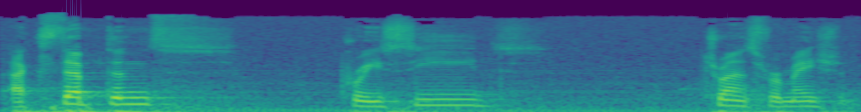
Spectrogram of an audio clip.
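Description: Male preacher, middle-aged, high register, emphatic storyteller, big echoing hall PA sound. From Puerto Rico, born in Cuba. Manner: animated storytelling, emphatic pauses and repetition. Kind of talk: sermon with humorous personal stories. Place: large conference hall, on stage at a lectern. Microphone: lapel mic. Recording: reverberant hall sound system.

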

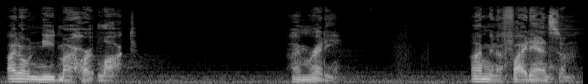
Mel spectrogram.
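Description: An actor playing a calm, determined teenage boy hero in a video game, with a dry, brooding way of talking. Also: on the low side, extremely slow, pauses often, a little hiss or hum. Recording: game audio with reverb and loud music.

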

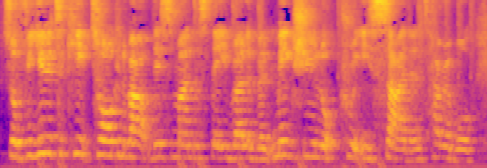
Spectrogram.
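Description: A young woman with a British accent, hosting a reaction video in a living room, telling stories in an animated, slangy, exclamatory way. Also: a little high, fairly quick. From United Kingdom. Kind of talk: casual reaction vlog. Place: living room, sitting on a sofa. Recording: roomy living-room echo.

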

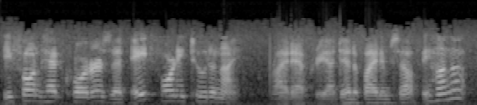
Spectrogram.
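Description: An actor with an American accent playing a hard-boiled, wisecracking police lieutenant with a clipped, flippant manner in a 1940s crime drama. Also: male voice, a little high, lively intonation, a little fast, natural voice. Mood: matter-of-fact. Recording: dull, hissy old 16 mm film soundtrack.

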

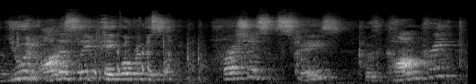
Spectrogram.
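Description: An actor playing a young, idealistic, broke farmer on stage, pleading and stammering in slangy, insistent speech. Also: male voice, very high-pitched, animated, measured pace. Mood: indignant. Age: young adult. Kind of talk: stage play acting. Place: indoor theater stage. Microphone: far camera. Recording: echoey theater stage, distant noisy camera mic.

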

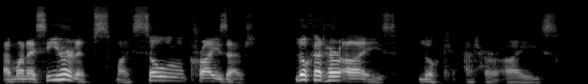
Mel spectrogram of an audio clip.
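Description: A man's voice: a little high, very animated, a little slow, pitched above the performer's own voice. A man voicing a lovesick, impatient warrior chief from a storybook, fervent and dramatic. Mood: tormented yearning.

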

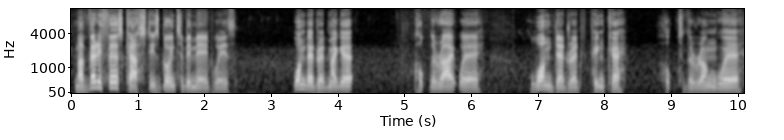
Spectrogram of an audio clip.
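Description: A Northern English man presents a fishing guide from a pond bank. His voice sits at a medium pitch and is captured quite dry, with little echo. He talks in a plain, colloquial, matter-of-fact way as he explains what he is doing. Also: expressive, takes it slowly, long pauses, smooth. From northern England. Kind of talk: casual instructional commentary while fishing.

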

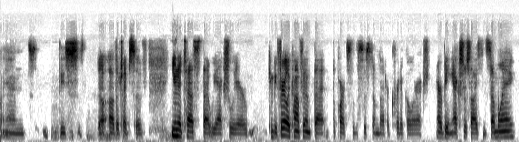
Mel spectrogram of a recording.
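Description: A man, a software developer, explaining technical updates at a team meeting on a video call, thoughtful and full of fillers. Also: mid-range voice, gravelly, no echo. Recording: dull lo-fi video call audio.

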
